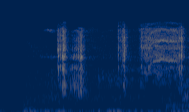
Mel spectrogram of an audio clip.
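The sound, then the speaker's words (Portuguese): A lyrebird mimics a camera shutter: a few crisp clicks, followed by a longer buzzing burst like a rapid motor-drive sequence, loud and clear with no talking. “Isso aqui, de novo, é um pássaro, mano. O da câmera eu acho que já tinha visto.”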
